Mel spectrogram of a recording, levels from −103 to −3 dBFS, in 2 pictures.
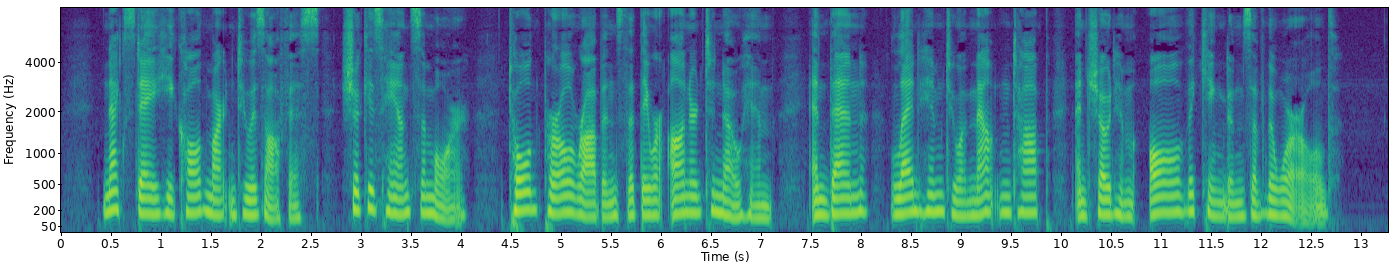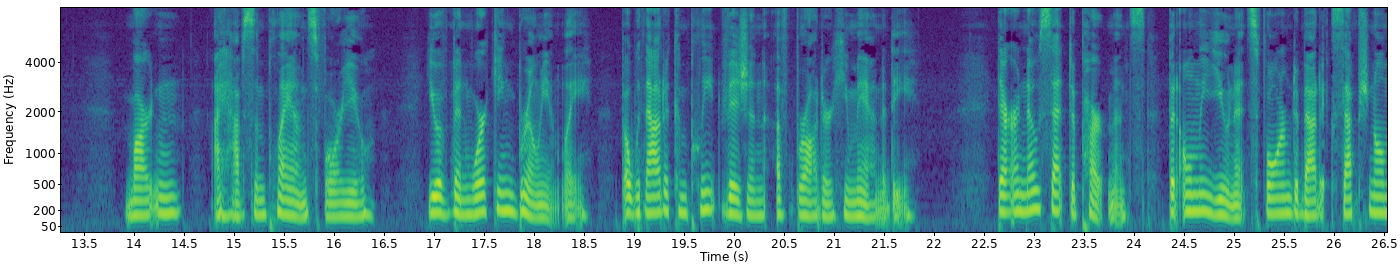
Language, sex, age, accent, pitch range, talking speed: English, female, 50-69, American, 145-175 Hz, 160 wpm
